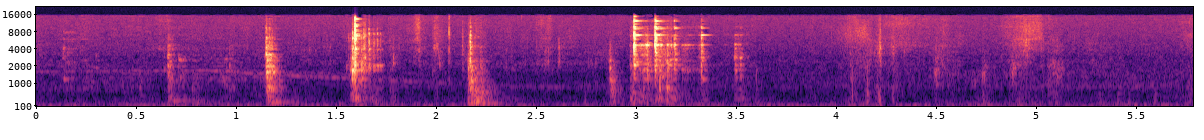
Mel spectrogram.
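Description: A metal box-end wrench clicks and clinks against a bolt.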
